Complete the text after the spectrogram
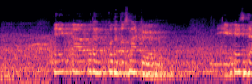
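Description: A young man speaks loudly into a microphone through loudspeakers.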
